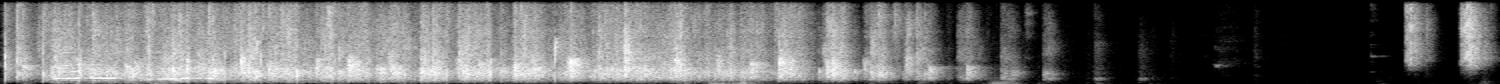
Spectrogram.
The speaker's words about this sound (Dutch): Ik vind het eigenlijk heel tof dat hij hier is. En dat hij ons wil roosten. Dus geef hem een keihard applaus.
